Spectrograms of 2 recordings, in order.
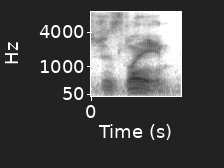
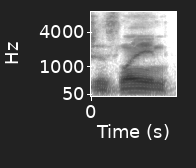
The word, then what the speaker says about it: Ghislaine: me pronounce it as Ghislaine. Not like a Ghislaine, like a soft S. Ghislaine, right? Like a soft S. So the S is pronounced.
